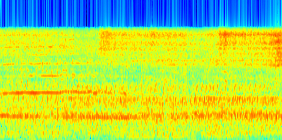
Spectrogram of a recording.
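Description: Loud electronic dance music (tekno/breakbeat) from a festival sound system: held synth tones over a dense, pounding low beat.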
